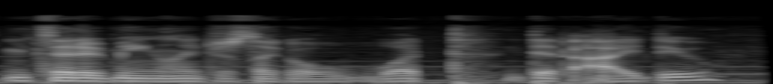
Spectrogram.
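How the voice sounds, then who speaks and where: Deep gravelly young man musing. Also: steady tone, brisk, fairly bright tone, faint music behind. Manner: musing, restarts sentences often. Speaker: gamer comparing game and show. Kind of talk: casual playthrough commentary.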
